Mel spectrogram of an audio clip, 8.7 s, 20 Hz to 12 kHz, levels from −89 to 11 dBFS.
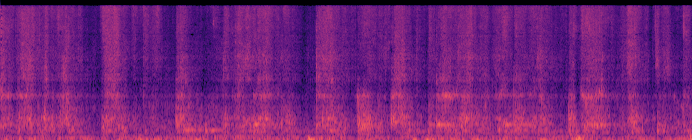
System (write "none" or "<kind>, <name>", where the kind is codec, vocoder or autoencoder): codec, HILCodec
